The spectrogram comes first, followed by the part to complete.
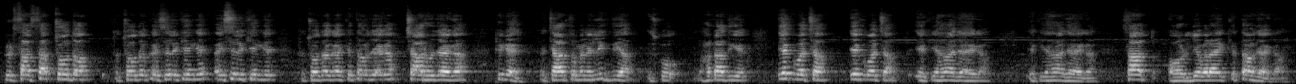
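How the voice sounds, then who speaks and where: A man's voice: high-pitched, fairly even intonation, fairly quick, far from the mic. A man working through a decimal addition problem as a maths teacher, patiently repeating each step and checking that students follow. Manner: repetitive, patient, asks "clear?" often. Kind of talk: explaining sums step by step.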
